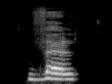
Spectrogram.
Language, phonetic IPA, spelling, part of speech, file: Polish, [vɛl], vel, conjunction, Pl-vel.ogg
